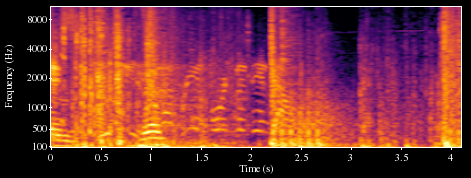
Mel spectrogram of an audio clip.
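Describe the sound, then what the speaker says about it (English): Video game gunfire crackles in several close, sharp bursts, mixed with voices talking over the shots. "Shooting"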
